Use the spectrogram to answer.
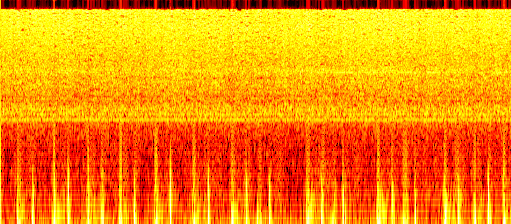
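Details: Low heart thumps with uneven spacing and an occasional early beat followed by a pause: an extrasystole, an extra premature heartbeat.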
